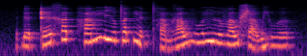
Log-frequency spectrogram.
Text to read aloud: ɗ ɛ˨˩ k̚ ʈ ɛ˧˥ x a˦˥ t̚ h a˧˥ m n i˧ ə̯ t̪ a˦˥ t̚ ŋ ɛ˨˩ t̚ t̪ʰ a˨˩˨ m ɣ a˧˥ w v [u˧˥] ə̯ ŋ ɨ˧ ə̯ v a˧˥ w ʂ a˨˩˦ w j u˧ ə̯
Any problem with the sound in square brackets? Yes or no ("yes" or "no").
no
